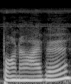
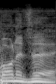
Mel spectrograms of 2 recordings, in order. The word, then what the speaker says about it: Bon Iver: I even heard on Triple J, they were pronouncing it Bon Iver. Oh, on Triple J. Bon Iver, yeah. I've forgotten how. Meaning good winter in French. Yeah. Bon Iver, yeah.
